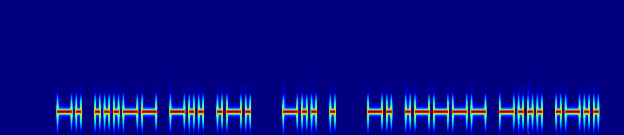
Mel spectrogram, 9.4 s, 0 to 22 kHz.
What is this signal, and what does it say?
Morse code, heard as a keyed tone, about 17 wpm, 700 Hz. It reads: N3DR DE N1BL
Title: USA Callsign DE Callsign - 4 Characters - 17wpm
